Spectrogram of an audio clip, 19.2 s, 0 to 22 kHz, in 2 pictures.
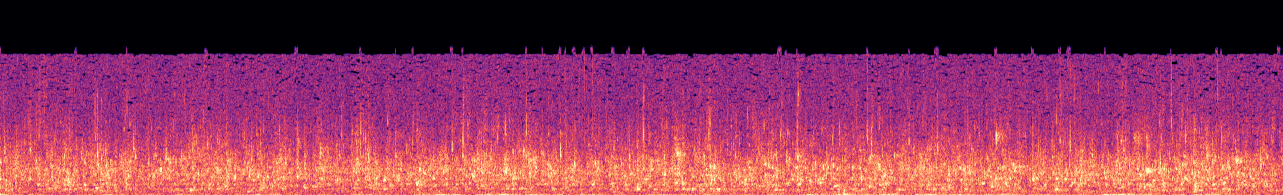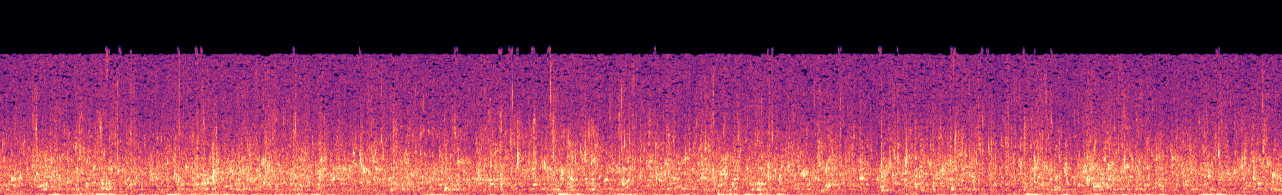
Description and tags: Stream in a forest 3
Small stream recorded near a lake in my local forest.
Hope you find it useful. If you like the sounds check my music on streaming services too (search for Tomasz Kucza).
creek, river, relaxing, gurgle, brook, stream, flow, water, liquid, ambient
